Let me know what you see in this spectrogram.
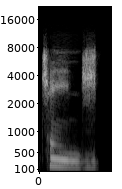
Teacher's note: I'm making the j and then I'm stopping it by putting my tongue in the d position. Changed. So I don't have to release it.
